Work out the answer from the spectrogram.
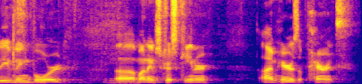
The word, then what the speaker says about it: Keener: Is it Keene or is there a syllable? There's an R at the end.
